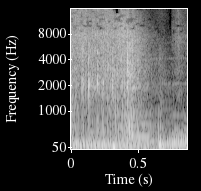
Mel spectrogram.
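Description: A mass-market tarot card deck being shuffled, a brief close riffle of stiff cards with a couple of soft taps, alone and fairly loud.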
